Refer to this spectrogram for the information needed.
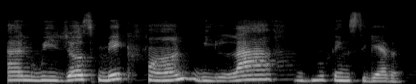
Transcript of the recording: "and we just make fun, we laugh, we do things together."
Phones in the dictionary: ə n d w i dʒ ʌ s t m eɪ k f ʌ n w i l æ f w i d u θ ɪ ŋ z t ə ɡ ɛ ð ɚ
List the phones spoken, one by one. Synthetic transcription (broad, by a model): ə n w i dʒ ʌ s t m eɪ k f ʌ n w i l æ f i d u θ ɪ ŋ z t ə ɡ ɛ ð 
